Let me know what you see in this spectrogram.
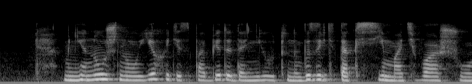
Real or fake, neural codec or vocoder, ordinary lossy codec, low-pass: real; none; none; 7.2 kHz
